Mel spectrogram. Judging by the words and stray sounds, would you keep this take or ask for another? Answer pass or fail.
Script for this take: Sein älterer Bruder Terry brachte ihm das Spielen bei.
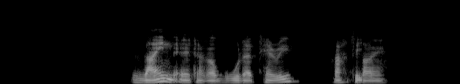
fail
